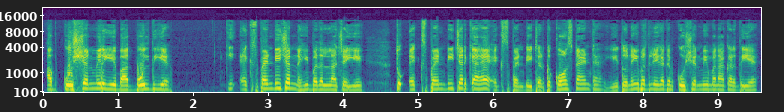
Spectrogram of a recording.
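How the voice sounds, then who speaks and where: A man's voice: fairly high pitch, fairly even intonation, a little fast, no room sound. A male teacher explaining a math concept step by step, repeating the key points. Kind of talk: exam-prep math lesson.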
